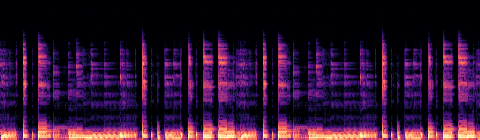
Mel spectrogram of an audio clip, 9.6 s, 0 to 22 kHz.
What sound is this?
SlapBass GrooveLo0p C#m 3
Funk Bass Groove | Fender Jazz Bass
